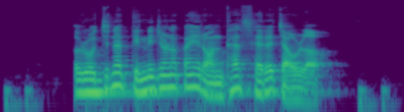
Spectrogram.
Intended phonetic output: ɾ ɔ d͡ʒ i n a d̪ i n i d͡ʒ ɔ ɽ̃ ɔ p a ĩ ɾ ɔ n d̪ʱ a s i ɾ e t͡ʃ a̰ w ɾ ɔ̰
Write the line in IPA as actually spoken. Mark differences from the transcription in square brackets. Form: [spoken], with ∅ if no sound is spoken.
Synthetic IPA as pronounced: ɾ [o] d͡ʒ i n a [t̪] i n i d͡ʒ ɔ ɽ̃ ɔ p a ĩ ɾ ɔ n d̪ʱ a s [e] ɾ e t͡ʃ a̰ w [ɭ] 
